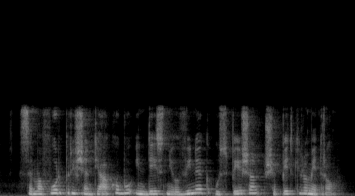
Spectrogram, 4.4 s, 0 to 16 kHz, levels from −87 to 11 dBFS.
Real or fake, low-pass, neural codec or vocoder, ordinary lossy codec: real; 7.2 kHz; none; none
